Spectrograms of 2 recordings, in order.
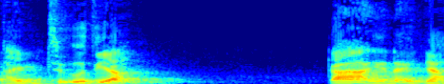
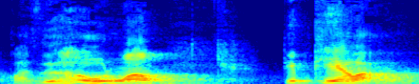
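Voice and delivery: ordinary talk, nothing marked

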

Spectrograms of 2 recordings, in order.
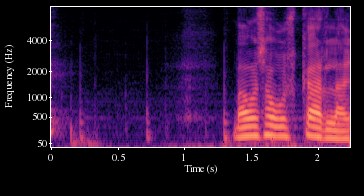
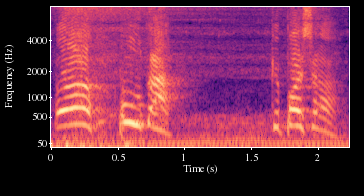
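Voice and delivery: very high, very loud panicked cry; terrified scream; 12 dB louder, much slower than usual. Real, not acted. Streamer scared by the girl, screaming for a doll. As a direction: scream in sheer fright.

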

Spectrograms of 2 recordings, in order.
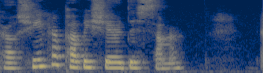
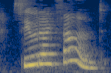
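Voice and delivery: high, louder burst of delight; excited exclaiming; 8 semitones higher, 4 dB louder than usual. Acted. Puppy showing his mother the boot, high and excited. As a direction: show off the treasure eagerly. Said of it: "exclaimed Pokey".

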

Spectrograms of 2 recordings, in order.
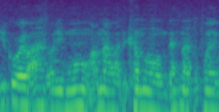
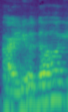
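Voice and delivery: louder, higher throw-back of her words; mocking comeback; 5 semitones higher, 10 dB louder, slower than usual. Real, not acted. Boyfriend turning her dog question back on her, loud and mocking. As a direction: fire it right back at her.

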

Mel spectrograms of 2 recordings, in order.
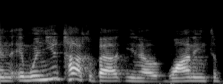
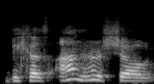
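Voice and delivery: ordinary talk, nothing marked

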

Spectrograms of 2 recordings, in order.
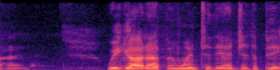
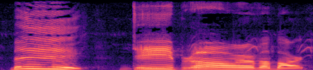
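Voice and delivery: loud, drawn-out booming words; booming narration; 6 dB louder, slower than usual. A narrator's reading. Narrator describing the boxer's huge bark, booming. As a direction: boom it out like a big dog's bark.

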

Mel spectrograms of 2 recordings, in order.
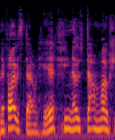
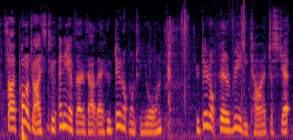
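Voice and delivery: ordinary talk, nothing marked

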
